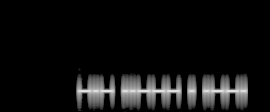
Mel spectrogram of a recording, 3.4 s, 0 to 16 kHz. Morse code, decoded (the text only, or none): K2EP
